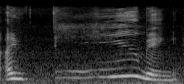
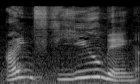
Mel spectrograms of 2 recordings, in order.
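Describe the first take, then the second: First: "fuming" higher, with a long held f; drawn-out FUMING. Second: Slow, emphatic "fuming" at normal volume. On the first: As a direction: hold the first sound of "fuming", then rise in pitch. Repeats it more drawn out for emphasis. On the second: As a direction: lean slowly on "fuming". Retelling her anger, first take. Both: Retold or imitated.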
